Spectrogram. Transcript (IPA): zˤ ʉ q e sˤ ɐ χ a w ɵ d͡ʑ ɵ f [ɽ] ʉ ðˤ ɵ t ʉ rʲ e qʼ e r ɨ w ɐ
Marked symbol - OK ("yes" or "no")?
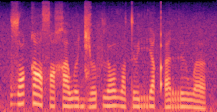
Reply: no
